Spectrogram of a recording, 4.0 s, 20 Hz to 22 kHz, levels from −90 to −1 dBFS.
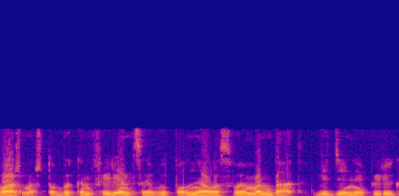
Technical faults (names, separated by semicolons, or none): none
